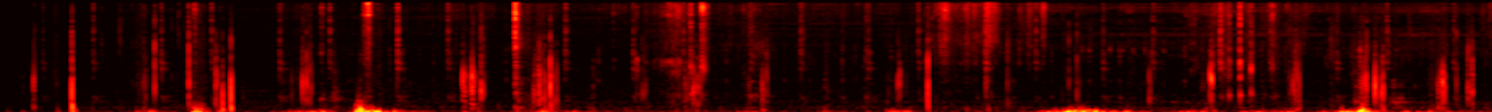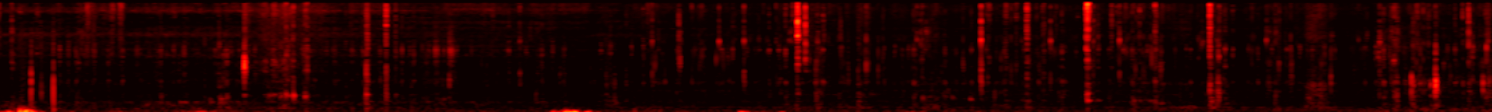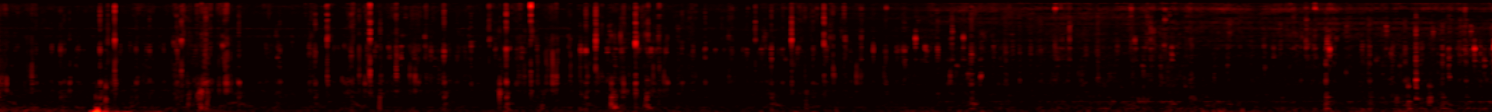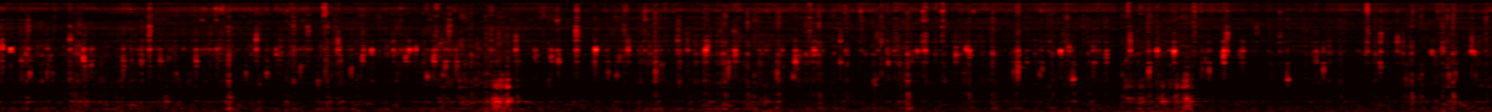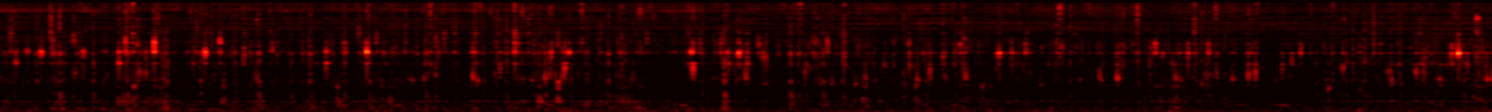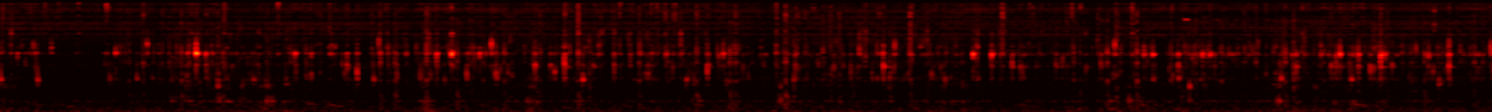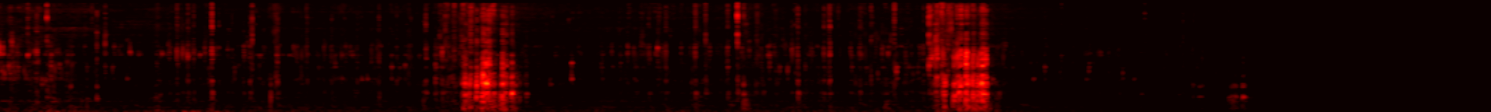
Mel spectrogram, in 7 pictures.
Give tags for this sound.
snow-walk walking-in-snow crunch

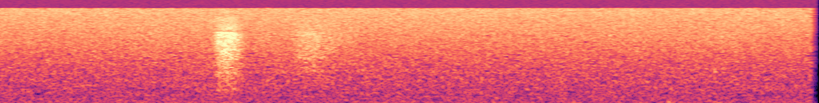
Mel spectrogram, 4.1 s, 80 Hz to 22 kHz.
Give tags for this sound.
mesedora mesedora2 mesedora1

